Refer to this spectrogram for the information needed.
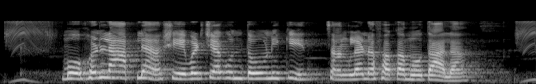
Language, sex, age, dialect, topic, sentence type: Marathi, female, 36-40, Standard Marathi, banking, statement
